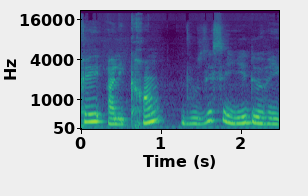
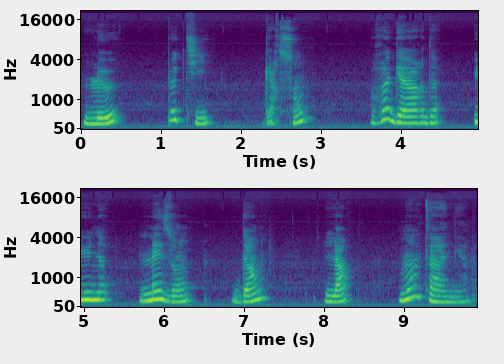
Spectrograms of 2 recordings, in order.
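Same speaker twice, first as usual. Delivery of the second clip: the sentence read one word at a time with pauses; slower than usual. Shown as a demonstration. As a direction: reread each word slowly, pausing. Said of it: "nous venons d'écrire". (relecture mot par mot, avec pauses)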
